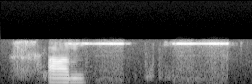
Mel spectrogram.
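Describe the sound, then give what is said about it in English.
A smoke alarm in an apartment, set off by the oven, sounds in two long, shrill, high-pitched bursts separated by a short pause, fairly loud, with a brief voice sounding over the start of the first burst. “Why would the smoke alarm be going off?”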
